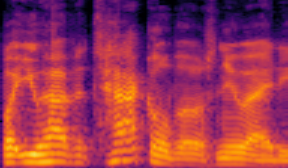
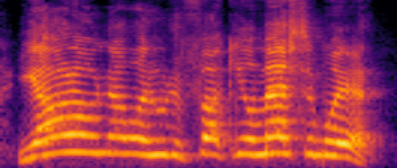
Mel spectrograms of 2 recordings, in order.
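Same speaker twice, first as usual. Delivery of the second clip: put-on, very high-pitched Southern accent. Imitating someone talking tough, in a Southern accent. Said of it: "people with the Southern accent".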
